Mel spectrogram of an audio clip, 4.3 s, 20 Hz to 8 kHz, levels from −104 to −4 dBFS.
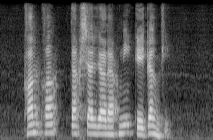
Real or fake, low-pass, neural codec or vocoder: fake; 7.2 kHz; codec, 44.1 kHz, 1.7 kbps, Pupu-Codec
